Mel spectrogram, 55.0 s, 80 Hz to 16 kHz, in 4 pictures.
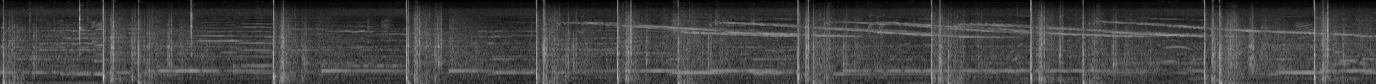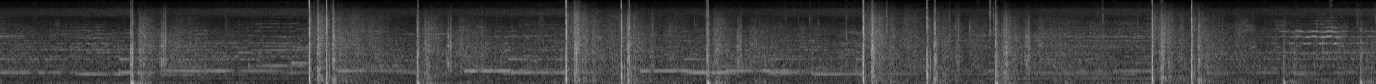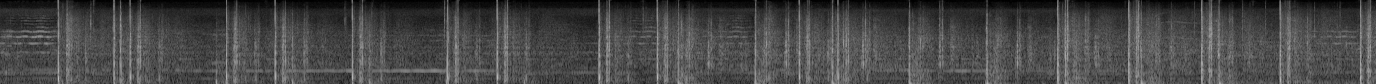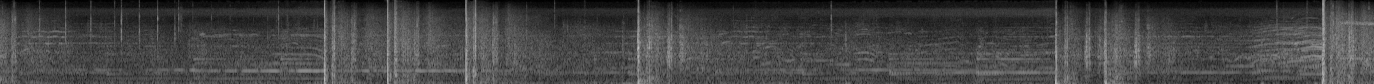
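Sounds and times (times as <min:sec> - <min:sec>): music: 0:00.0 - 0:55.0
falling firework whistles: 0:05.3 - 0:14.0, 0:51.8 - 0:55.0.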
